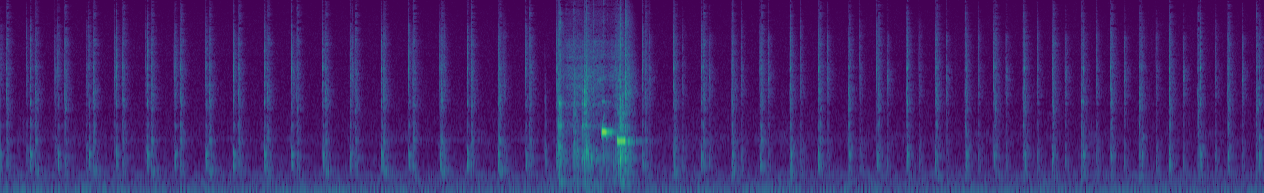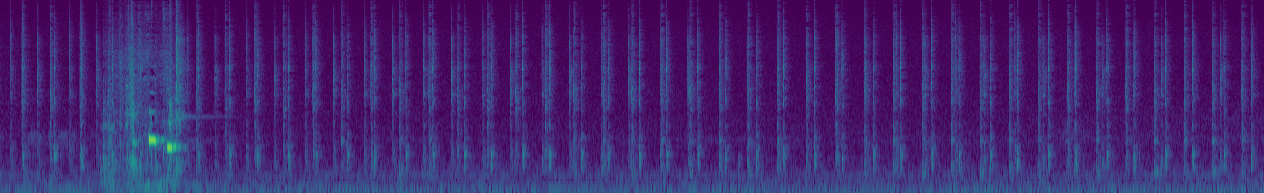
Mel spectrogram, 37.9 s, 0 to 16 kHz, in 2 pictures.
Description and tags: The sound of two antique cuckoo clocks taken on Tascam DR-05 by me.
grandfather-clock, tick, time, clock, cuckoo, ticking, tick-tock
